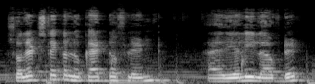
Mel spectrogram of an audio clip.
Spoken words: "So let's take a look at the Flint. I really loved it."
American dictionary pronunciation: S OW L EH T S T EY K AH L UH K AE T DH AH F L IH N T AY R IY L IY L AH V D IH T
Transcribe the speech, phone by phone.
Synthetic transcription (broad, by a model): S OW L EH T S T EY K AH L UH K AE T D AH F L IH N T AY R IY L IY L AH V D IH T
